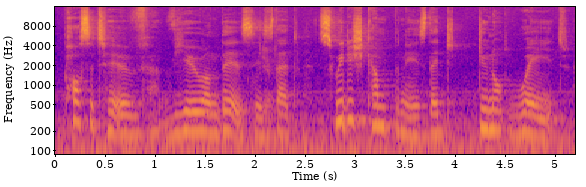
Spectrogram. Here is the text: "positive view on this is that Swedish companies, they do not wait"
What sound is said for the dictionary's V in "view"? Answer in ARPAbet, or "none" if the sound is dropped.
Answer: V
